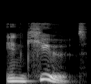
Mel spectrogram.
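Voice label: "incuse", British English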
